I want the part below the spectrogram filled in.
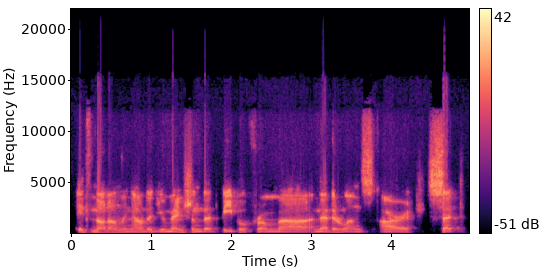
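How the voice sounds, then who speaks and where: Lower-pitched man, panel guest, agreeable, halting. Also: level tone, fairly bright tone. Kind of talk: online panel discussion.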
